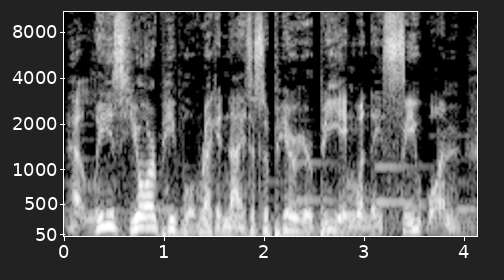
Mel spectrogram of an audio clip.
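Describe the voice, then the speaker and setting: A man voicing a haughty, commanding male vampire lord who drawls his words slowly and arrogantly. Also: sits low, sing-song, darkish tone, faint music behind, pitched below the performer's own voice. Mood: imperious.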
